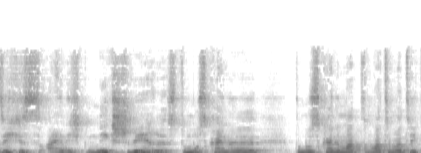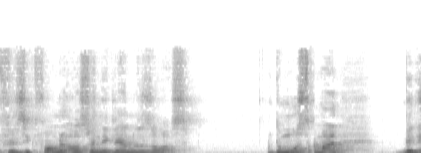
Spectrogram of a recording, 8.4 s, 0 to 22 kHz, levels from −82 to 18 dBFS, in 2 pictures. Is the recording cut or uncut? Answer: cut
